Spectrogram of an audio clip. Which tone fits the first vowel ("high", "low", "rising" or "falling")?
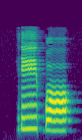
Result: high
